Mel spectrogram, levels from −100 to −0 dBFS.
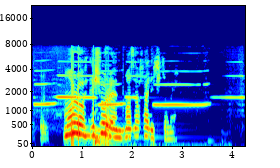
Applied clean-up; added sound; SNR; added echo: classical method spectral subtraction.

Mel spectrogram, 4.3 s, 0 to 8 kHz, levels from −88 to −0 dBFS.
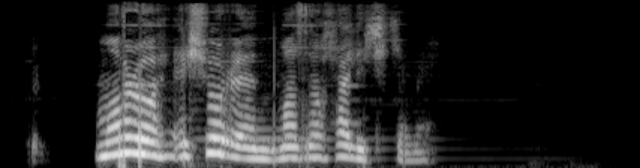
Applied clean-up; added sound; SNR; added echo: neural mask model DeepFilterNet 3.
